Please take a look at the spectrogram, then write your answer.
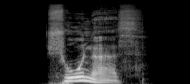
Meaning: genitive singular of Schoner
- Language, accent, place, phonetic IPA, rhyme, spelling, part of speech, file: German, Germany, Berlin, [ˈʃoːnɐs], -oːnɐs, Schoners, noun, De-Schoners.ogg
